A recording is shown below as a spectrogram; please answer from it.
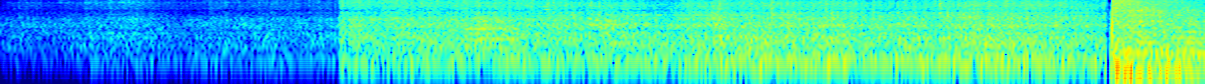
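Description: A faint hush, then from about two seconds in a steady noise of vehicles outdoors. Just before the end a loud news-programme music sting with heavy bass hits cuts in.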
